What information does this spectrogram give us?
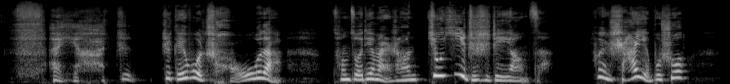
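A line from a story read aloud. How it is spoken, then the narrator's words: Sighing. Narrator (Chinese): 李寿全叹气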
